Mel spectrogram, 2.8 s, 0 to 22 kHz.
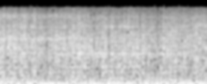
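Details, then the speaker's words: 2012 Toyota RAV4 EV with Tesla drivetrain at steady highway cruise around 60-65 mph: rough low grinding rumble loud in the cabin; drive unit/gearbox grinding, Toyota has agreed to replace the motor under warranty. "now they'll be replacing that motor I'm looking forward to that because that noise is really irritating at typical highway speeds of around 65 miles an hour uh it really grinds in the cabin and gets very annoying"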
